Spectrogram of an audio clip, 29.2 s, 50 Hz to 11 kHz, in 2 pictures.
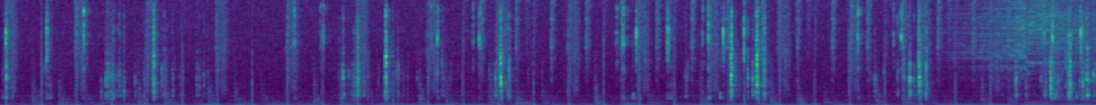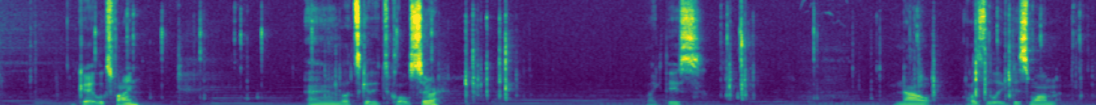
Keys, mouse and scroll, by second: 1.0 click, 1.8 g, 3.8 click, 4.9 g, 5.7 click, 6.4 g, 8.1 click, 8.3 middle click, 9.3 click, 9.5-11.3 middle drag, 9.8 g, 11.3 click, 12.0 g, 13.9 click, 14.0 Tab, 14.3-16.1 middle drag, 15.7-16.1 scroll down 2, 16.1 click, 16.6-24.1 middle drag, 17.7 click, 18.8-19.4 scroll up 2, 19.4-19.7 scroll down 2, 20.7 g, 24.1 click, 24.3-26.7 middle drag, 25.6 scroll, 26.7 click, 27.8 x, 28.3 click.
